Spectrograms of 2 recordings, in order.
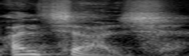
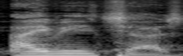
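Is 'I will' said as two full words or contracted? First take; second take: contracted; full. First: I will is contracted into one syllable. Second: I will is said as two full words. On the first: The speaker calls it right. "The short form" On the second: The speaker calls it wrong. "We say I will charge. No"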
